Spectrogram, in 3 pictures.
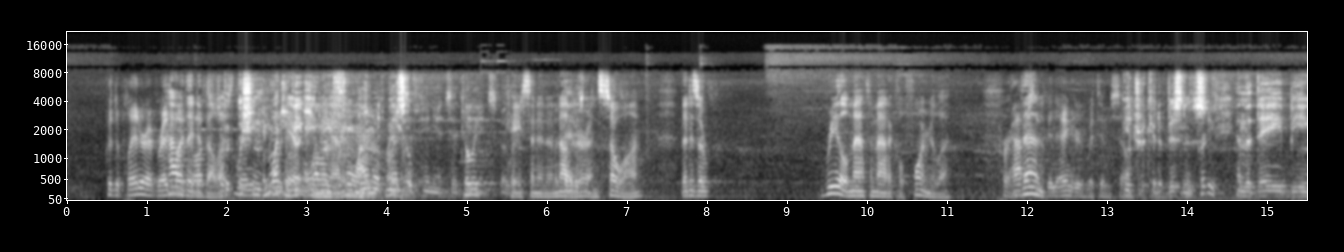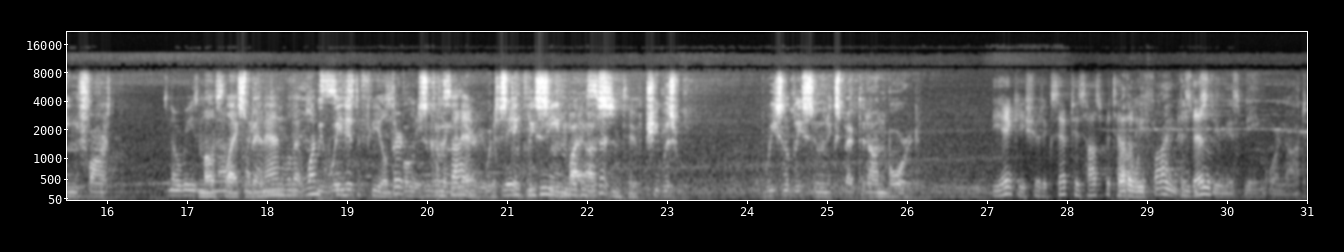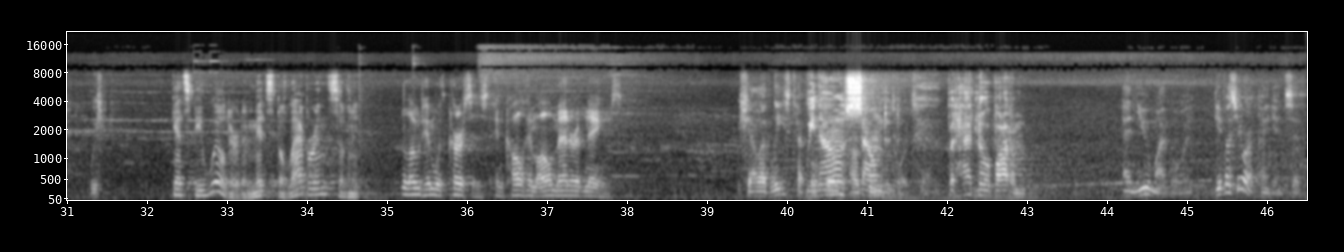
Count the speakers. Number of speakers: five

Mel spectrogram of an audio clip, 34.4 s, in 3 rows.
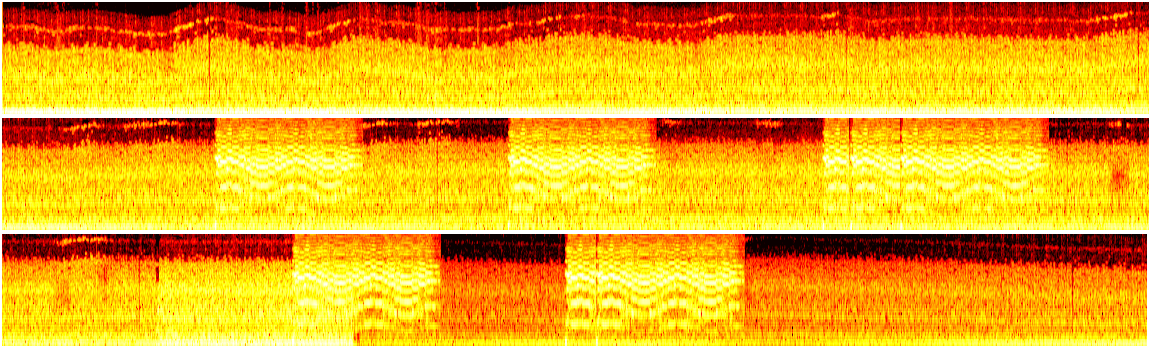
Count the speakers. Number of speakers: zero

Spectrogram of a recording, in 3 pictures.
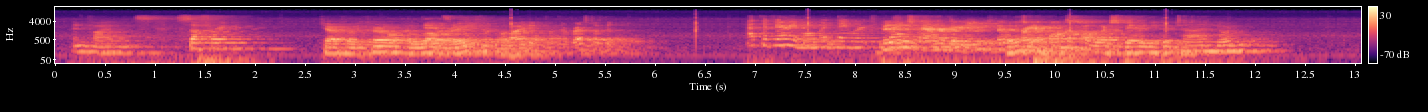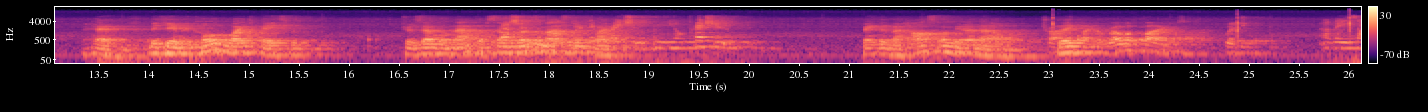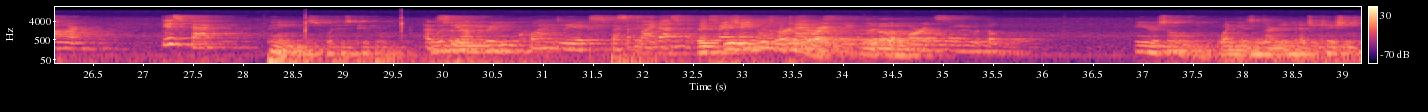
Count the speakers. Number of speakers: six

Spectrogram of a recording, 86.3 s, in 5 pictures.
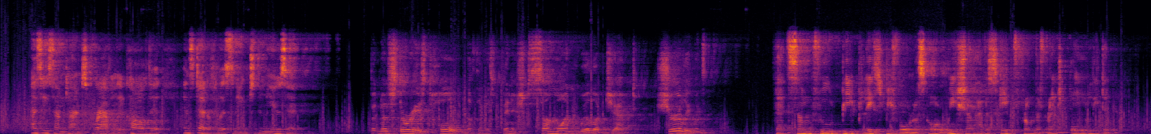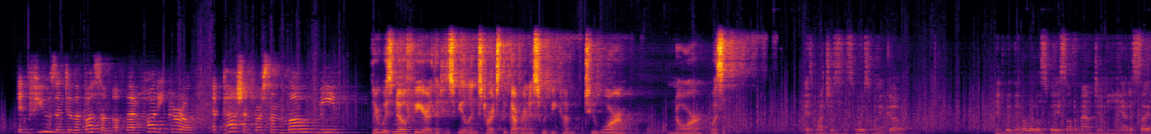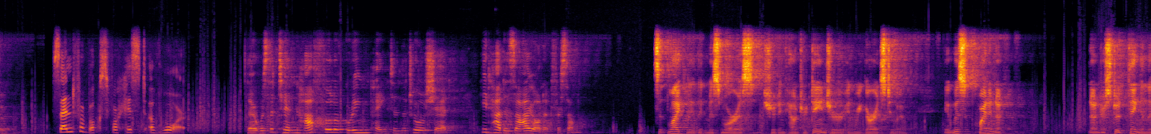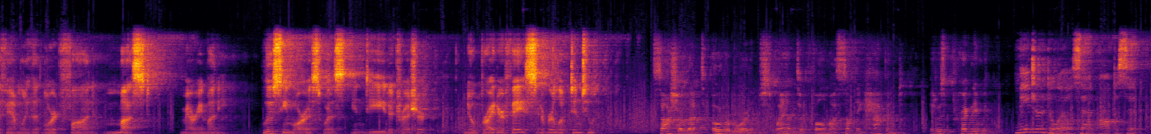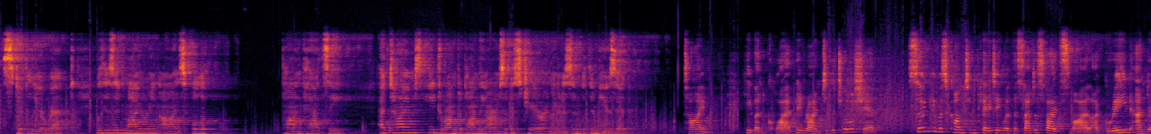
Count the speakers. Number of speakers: eight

